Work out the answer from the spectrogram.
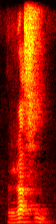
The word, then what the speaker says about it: رسم: آج کا لفظ ہے رسم، یعنی ٹریڈیشن۔ یہ درست ہے، عام طور سے رسم بولا جاتا ہے جو غلط ہے۔ اس کے معنی ہیں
